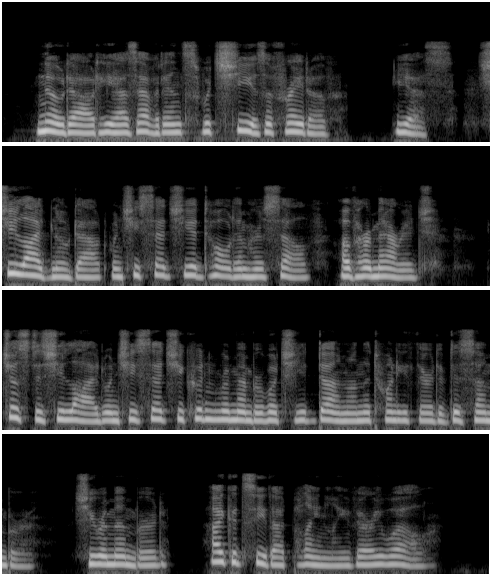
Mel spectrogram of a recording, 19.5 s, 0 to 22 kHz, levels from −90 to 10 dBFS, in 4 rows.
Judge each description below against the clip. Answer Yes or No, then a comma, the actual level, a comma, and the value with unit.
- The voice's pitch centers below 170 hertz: No, high, 195 Hz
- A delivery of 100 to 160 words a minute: No, average, 170 wpm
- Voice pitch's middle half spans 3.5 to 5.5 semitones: No, narrow, 2.4 semitones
